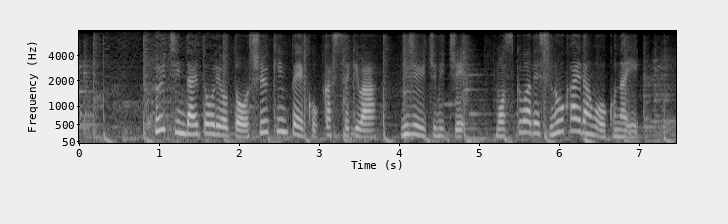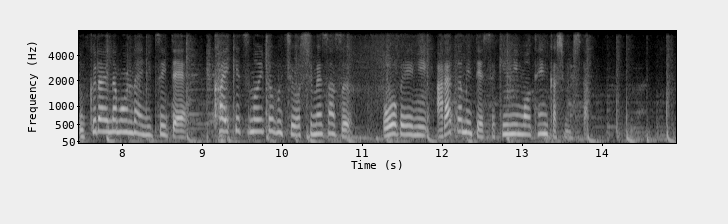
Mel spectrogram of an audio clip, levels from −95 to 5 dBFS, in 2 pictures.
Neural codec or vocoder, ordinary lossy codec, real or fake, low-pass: codec, 16 kHz, 0.9 kbps, LongCat-Audio-Codec; Opus, 24 kbps; fake; 7.2 kHz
